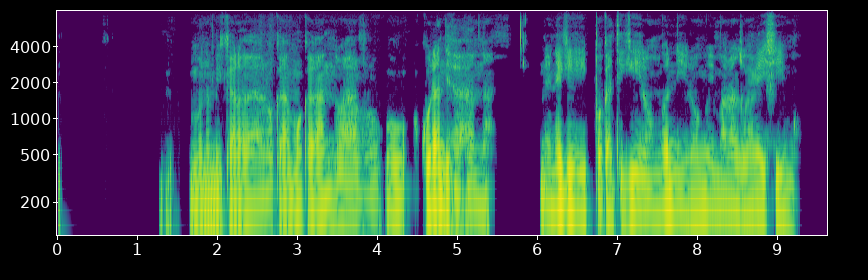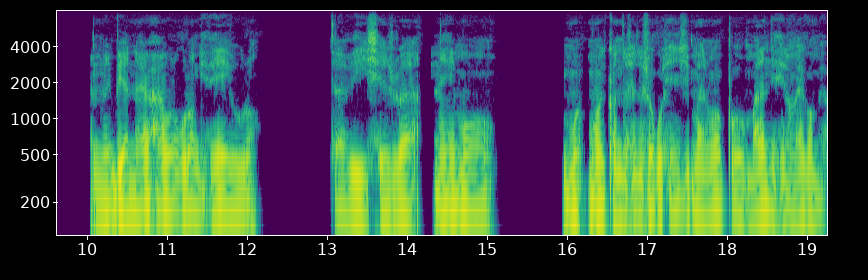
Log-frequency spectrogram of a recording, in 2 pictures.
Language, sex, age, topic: Oshiwambo, male, 25-35, finance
